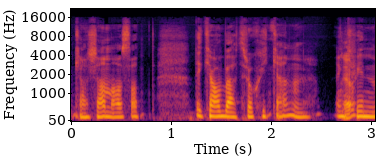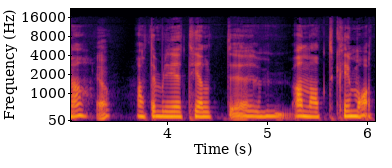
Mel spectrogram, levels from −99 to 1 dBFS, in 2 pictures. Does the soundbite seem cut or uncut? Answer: cut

